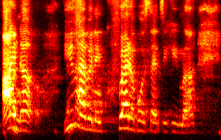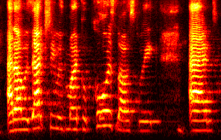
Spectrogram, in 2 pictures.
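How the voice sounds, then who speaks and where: A woman in her fifties hosting an interview, effusive and animated. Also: medium pitch, moderate pace, poor audio. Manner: effusive and animated, full of praise. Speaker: host. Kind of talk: casual interview chat.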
